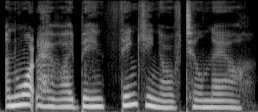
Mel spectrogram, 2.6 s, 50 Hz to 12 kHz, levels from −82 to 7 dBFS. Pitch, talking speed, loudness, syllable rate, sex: 225 Hz, 210 wpm, -16 LUFS, 4.2 syllables/s, female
